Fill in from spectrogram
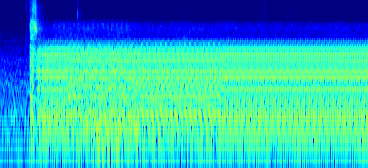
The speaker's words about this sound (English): There you can see some data right there before it went back to an idle. So what we have is many frequencies here, multiple frequency shift keying on steroids, right?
